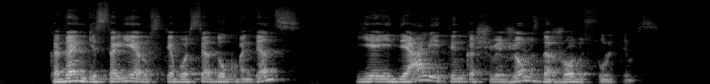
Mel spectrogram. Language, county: Lithuanian, Panevėžys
